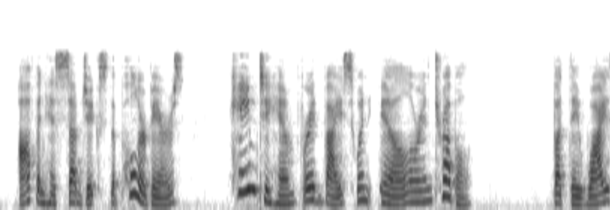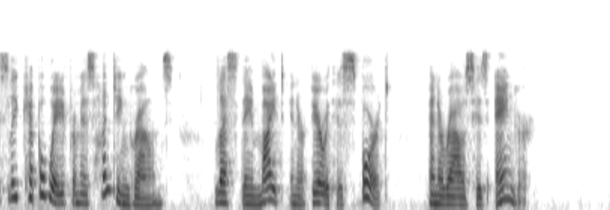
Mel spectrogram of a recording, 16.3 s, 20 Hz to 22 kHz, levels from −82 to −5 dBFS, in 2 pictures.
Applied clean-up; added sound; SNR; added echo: none; none; none; none.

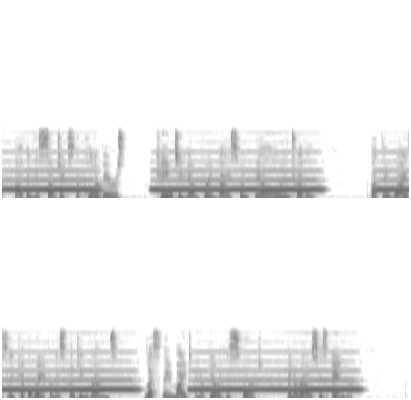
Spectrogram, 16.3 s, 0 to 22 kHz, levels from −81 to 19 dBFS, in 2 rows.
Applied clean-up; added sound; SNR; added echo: none; Wind instrument, woodwind instrument; -4 dB; reverberation time 0.2 s.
